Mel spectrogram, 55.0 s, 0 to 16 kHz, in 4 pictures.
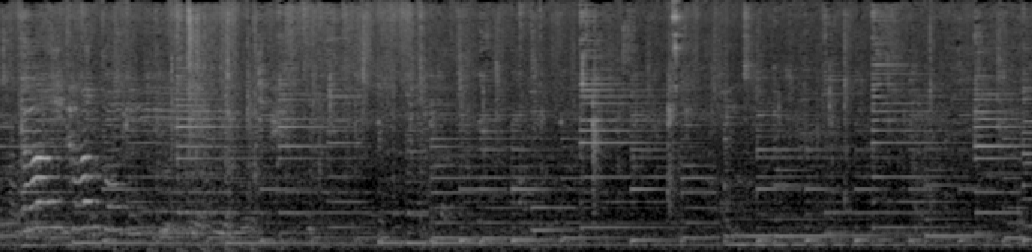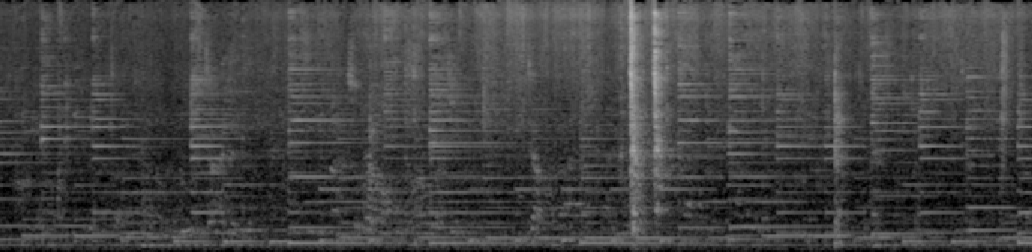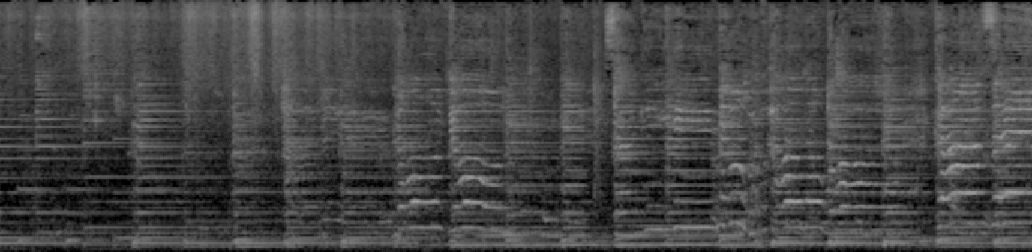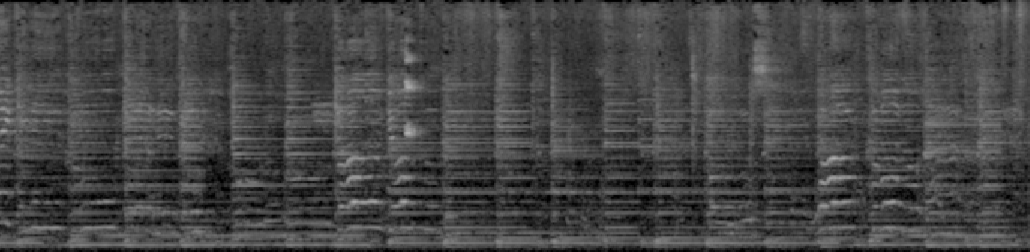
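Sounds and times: young woman singing: 0.0 - 4.6, 30.3 - 49.0, 50.2 - 55.0
acoustic guitar chords: 0.0 - 55.0.

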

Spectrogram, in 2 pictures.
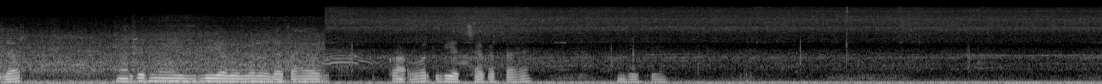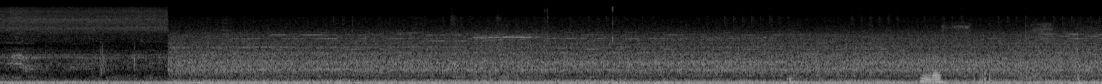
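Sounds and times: constant hiss: 0.0 - 22.0
low hum: 0.0 - 22.0.

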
